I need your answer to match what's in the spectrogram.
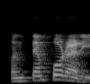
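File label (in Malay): "kontemporari", Malay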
